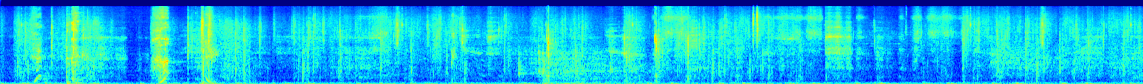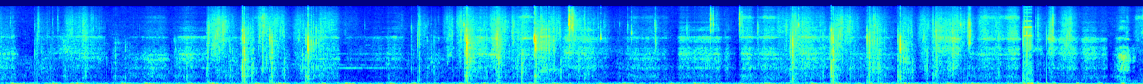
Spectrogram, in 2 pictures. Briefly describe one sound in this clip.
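Footsteps creak on old wooden floorboards.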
